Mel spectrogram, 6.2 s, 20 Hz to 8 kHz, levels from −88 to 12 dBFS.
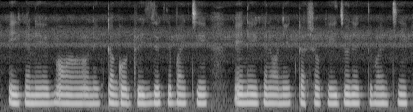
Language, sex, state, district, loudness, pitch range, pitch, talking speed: Bengali, female, Assam, Hailakandi, -16 LUFS, 180-185 Hz, 180 Hz, 115 wpm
